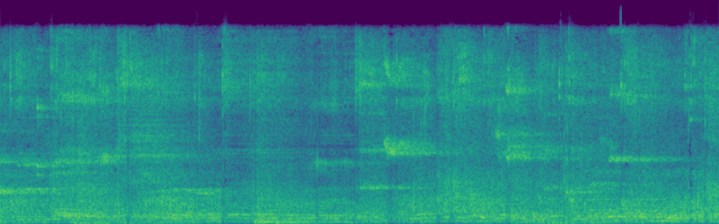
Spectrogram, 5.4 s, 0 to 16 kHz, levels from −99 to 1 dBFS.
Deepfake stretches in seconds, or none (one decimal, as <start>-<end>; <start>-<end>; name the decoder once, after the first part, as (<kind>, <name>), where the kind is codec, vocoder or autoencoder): 1.6-2.7 (codec, SNAC)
